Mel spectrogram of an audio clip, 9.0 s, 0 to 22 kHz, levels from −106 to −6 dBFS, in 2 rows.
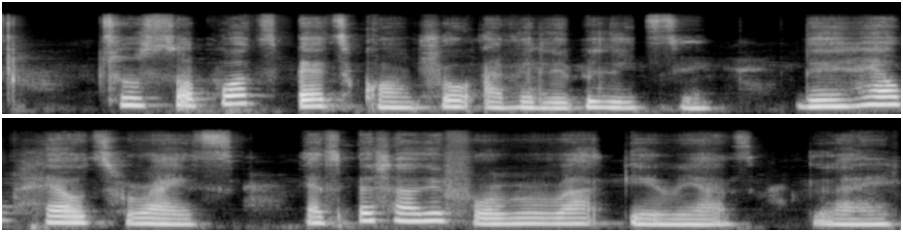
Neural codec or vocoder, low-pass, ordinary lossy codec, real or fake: codec, 44.1 kHz, 3.4 kbps, Pupu-Codec; 14.4 kHz; none; fake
